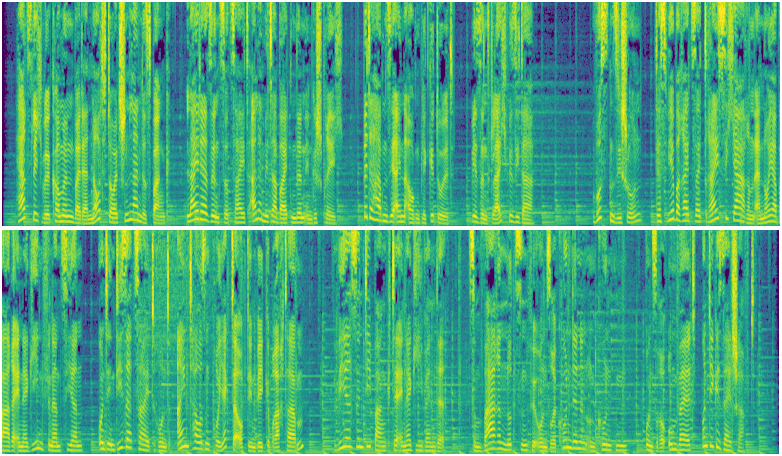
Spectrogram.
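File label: German, telephony; NORD LB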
